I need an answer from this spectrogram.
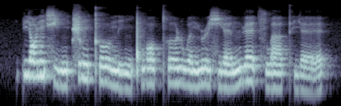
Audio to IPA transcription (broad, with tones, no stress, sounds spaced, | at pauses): p j ɑ˥ ŋ ɕ i˨˩ ŋ ʈ͡ʂ ʊ˥˧ ŋ t̪ʰ o˥˩ ʊ̯ n̪ i˨˩ ŋ pʰ w ɔ˥˩ t̪ʰ ɤ˥ ɻ w ə˧˥ n ɻ ɻ̩˥˩ ɕ j ɛ˧˥ n̪ ɥ ɛ˥˩ t͡s w ä˧˥ t̪ʰ j ɛ˨˩˦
